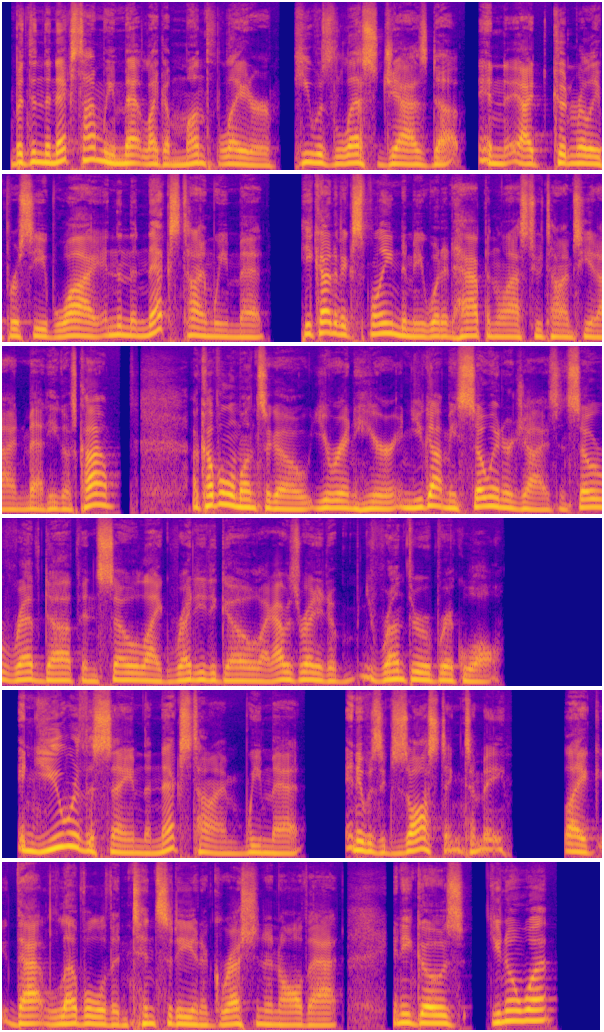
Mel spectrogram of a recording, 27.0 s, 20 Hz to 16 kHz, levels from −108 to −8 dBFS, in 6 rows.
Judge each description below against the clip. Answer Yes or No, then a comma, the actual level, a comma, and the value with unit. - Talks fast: Yes, fast, 260 wpm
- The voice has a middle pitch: Yes, medium, 160 Hz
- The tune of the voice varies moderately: Yes, average, 4.0 semitones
